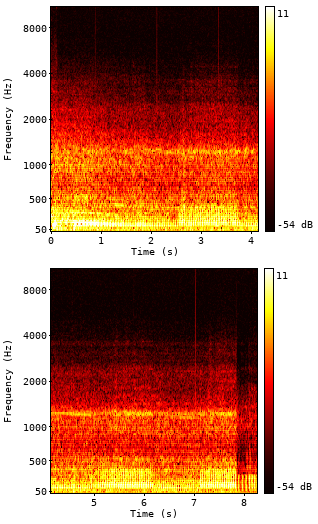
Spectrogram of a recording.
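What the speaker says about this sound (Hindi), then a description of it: "और दोस्तों मैं फंस चुका हूँ अभी जाम में। दिख ही रहा होगा आपको सामने कितना ट्रैफिक है।" Steady rumble and whir of cars and motorcycles idling and creeping in a traffic jam on a hill road, a continuous close engine drone with no talking.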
